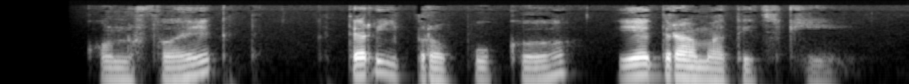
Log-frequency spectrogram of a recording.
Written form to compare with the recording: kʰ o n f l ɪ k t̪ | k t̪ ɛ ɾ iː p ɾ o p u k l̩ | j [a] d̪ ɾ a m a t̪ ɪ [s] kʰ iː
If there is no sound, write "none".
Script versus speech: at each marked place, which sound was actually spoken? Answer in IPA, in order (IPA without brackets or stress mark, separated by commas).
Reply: ɛ, t͡s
